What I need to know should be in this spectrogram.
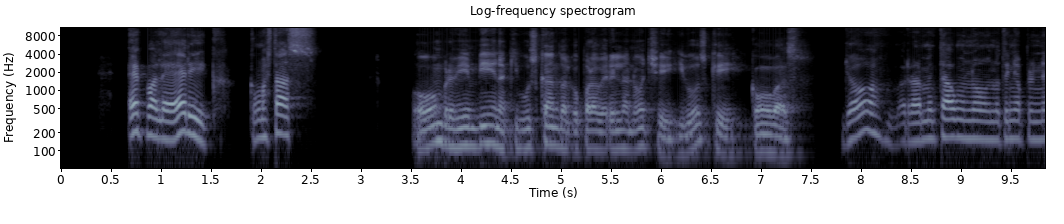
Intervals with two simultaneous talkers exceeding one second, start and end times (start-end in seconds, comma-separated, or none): none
